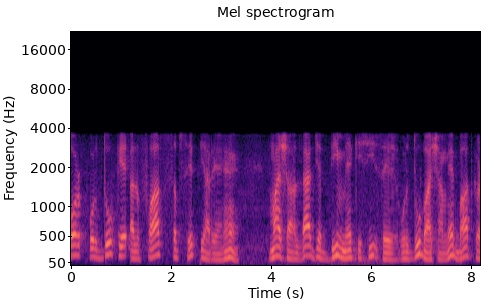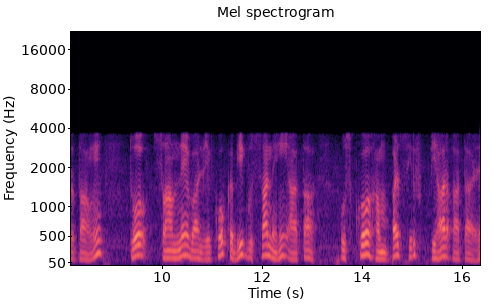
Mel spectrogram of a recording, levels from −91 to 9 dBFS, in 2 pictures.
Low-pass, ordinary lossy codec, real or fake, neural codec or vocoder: 3.6 kHz; none; fake; codec, 16 kHz, 0.8 kbps, ZipCodec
